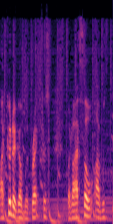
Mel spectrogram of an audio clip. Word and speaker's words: Break Fast: would be on at breakfast at 10:00 a.m. which is why that is precisely why I pronounce it break fast I could have gone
